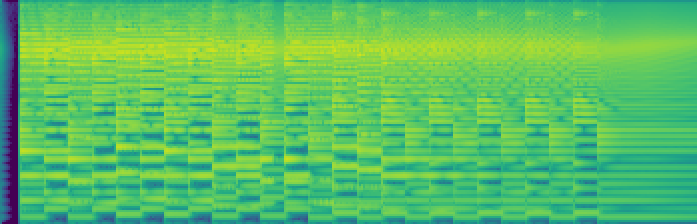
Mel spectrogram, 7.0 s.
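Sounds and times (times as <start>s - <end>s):
charang synth lead: 0.2s - 6.8s.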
